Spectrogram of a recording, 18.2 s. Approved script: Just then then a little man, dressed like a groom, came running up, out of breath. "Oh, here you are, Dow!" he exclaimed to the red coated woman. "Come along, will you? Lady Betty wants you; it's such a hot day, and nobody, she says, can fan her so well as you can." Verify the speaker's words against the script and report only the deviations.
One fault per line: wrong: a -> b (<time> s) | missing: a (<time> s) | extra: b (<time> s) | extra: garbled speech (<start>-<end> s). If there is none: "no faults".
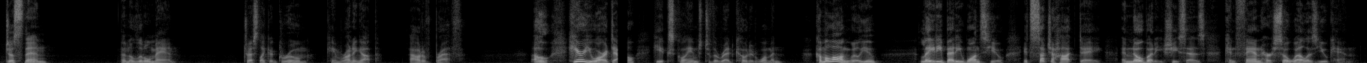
no faults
